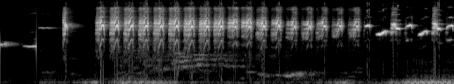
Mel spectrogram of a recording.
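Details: Crested jay in full song, used as a lure to provoke other crested jays into answering: a rapid run of sharp, buzzy chirps repeated about three times a second, preceded by a few thin whistles and ending in quick twittering notes.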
